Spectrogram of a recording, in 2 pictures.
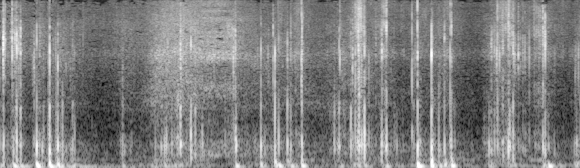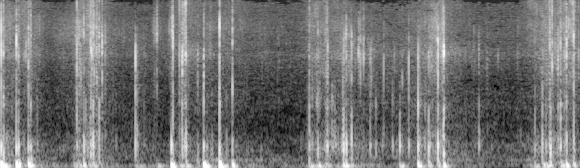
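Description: A small black grained-leather zippered pencil case filled with colored pencils is gripped in both hands while fingertips squeeze and rub the leather, and then the case is tilted upright. The result is bursts of dry, crunchy creaking and rustling with short, sharp clicks, mostly low and muffled with brief quiet gaps between clusters.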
